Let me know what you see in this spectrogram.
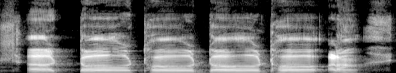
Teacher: ये मूर्धा से स्पर्श हो कर के निकलते हैं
